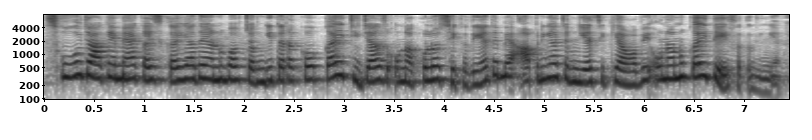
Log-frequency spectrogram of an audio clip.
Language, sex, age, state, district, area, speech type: Punjabi, female, 45-60, Punjab, Amritsar, urban, spontaneous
